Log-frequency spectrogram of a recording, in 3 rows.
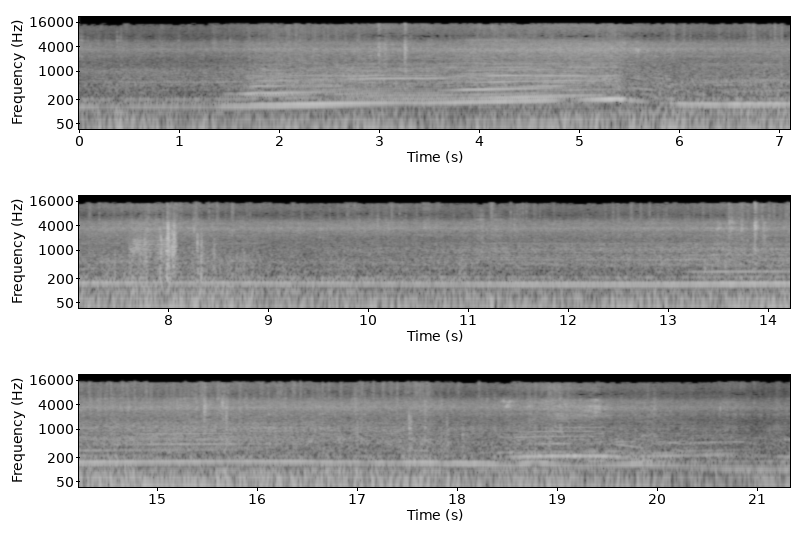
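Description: In-cabin sound of a BMW 02 race car's four-cylinder engine under racing load. The engine note climbs and steps up for a few seconds, then holds at steady revs for a long stretch, with one sharp knock about eight seconds in. Near the end it rises briefly again, then drops to a lower pitch.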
